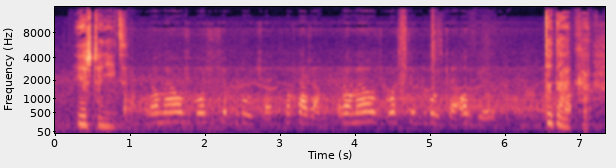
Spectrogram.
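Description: A man's voice speaks through a crackly radio.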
